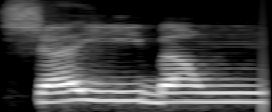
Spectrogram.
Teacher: menahan tanwin di huruf wawu itu gombi gunah ya. Syaibang masuk ke hidung. Suaranya dimasukkan ke hidung.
